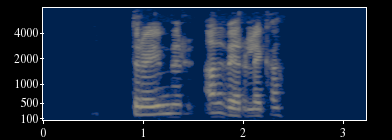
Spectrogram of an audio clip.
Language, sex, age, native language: Icelandic, female, 40-49, Icelandic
